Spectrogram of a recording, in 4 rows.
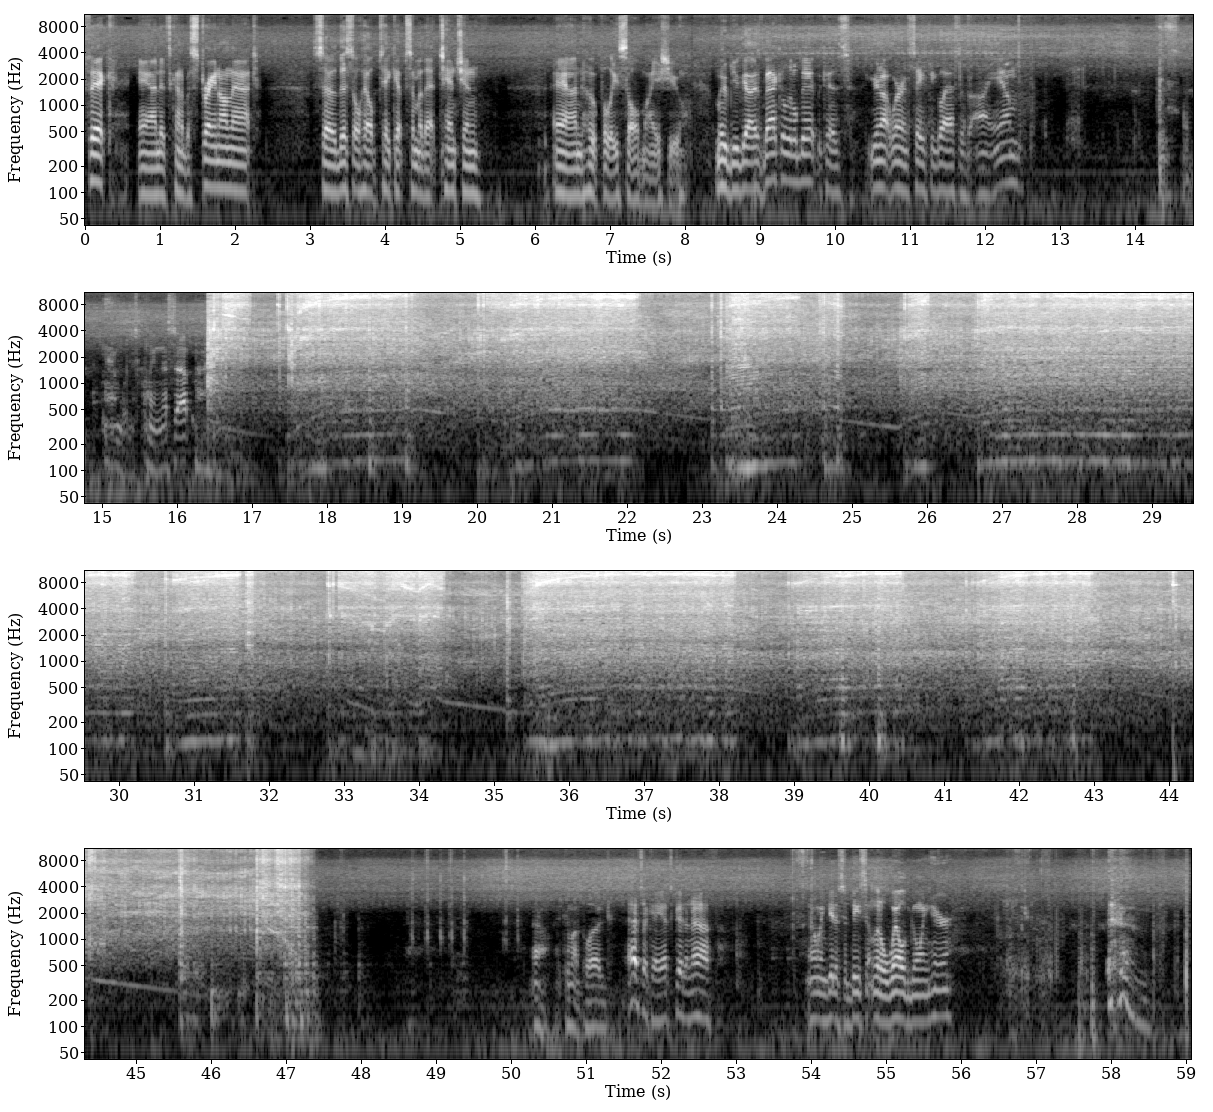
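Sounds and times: angle grinder grinding metal: 14.3s - 47.5s.

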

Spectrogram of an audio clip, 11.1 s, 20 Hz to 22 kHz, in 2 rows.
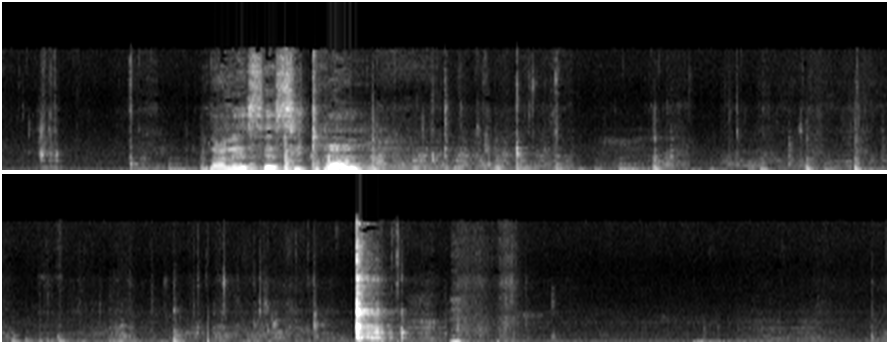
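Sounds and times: cookware knocks and scrapes: 0.8s - 8.2s.

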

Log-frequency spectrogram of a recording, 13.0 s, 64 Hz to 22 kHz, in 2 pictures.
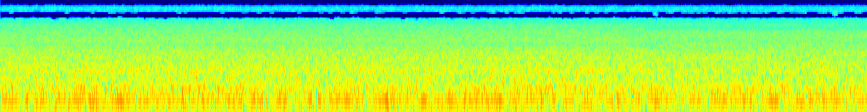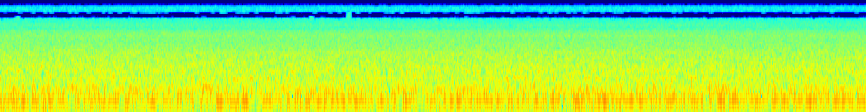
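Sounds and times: ventilation fans rushing: 0.0s - 13.0s.

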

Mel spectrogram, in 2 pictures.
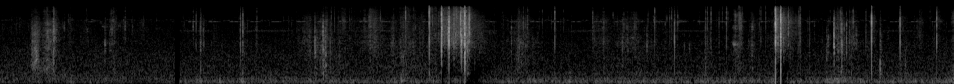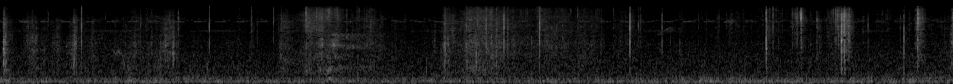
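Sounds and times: dry sticks cracking and snapping: 0.3s - 10.4s, 17.2s - 18.9s.

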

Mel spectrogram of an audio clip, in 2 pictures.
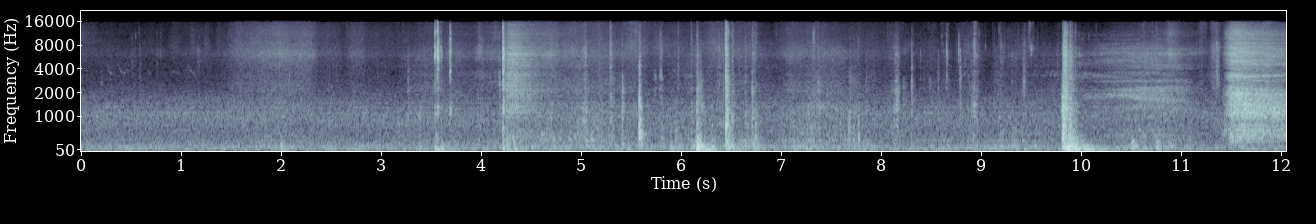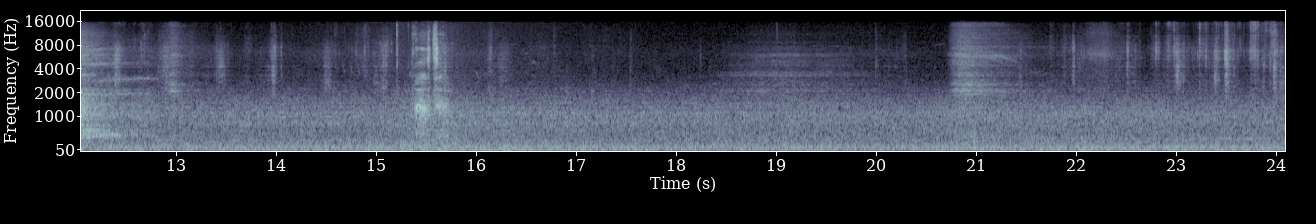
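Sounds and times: car door closing thump: 6.1s - 6.8s, 9.8s - 11.0s
car door latch clicks: 9.8s - 10.3s.

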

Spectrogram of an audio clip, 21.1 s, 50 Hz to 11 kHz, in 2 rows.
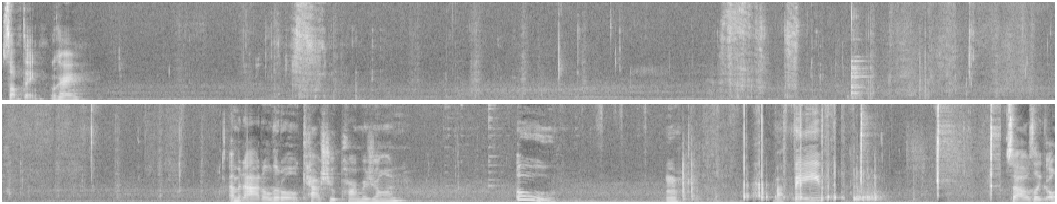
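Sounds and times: chewing and crunching salad: 1.6s - 13.0s.

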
